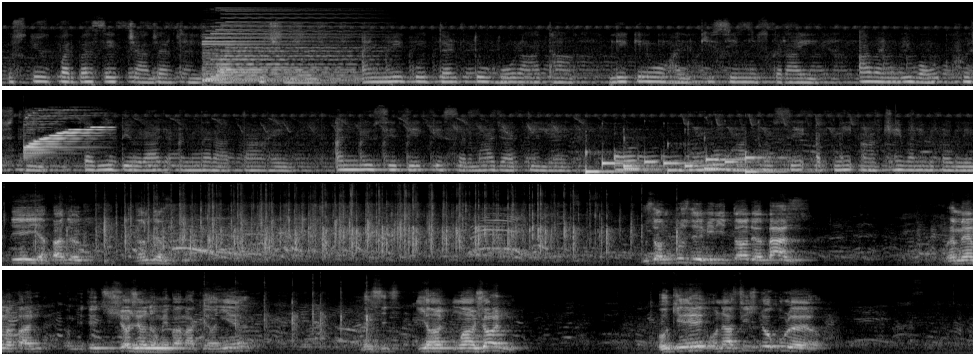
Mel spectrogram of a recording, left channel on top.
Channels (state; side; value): different; both; correlation 0.00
